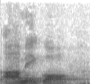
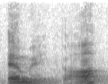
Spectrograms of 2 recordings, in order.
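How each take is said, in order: First: The name starts with an open 'ah' vowel. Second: The name starts with an 'eh' vowel. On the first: This is how Koreans say it. "한국 발음으로는" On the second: This is how Americans say it. "미국은"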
